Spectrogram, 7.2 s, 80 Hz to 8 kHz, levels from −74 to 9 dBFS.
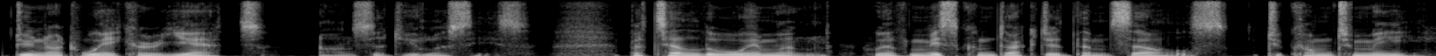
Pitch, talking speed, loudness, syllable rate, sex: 90 Hz, 160 wpm, -19 LUFS, 4.9 syllables/s, male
